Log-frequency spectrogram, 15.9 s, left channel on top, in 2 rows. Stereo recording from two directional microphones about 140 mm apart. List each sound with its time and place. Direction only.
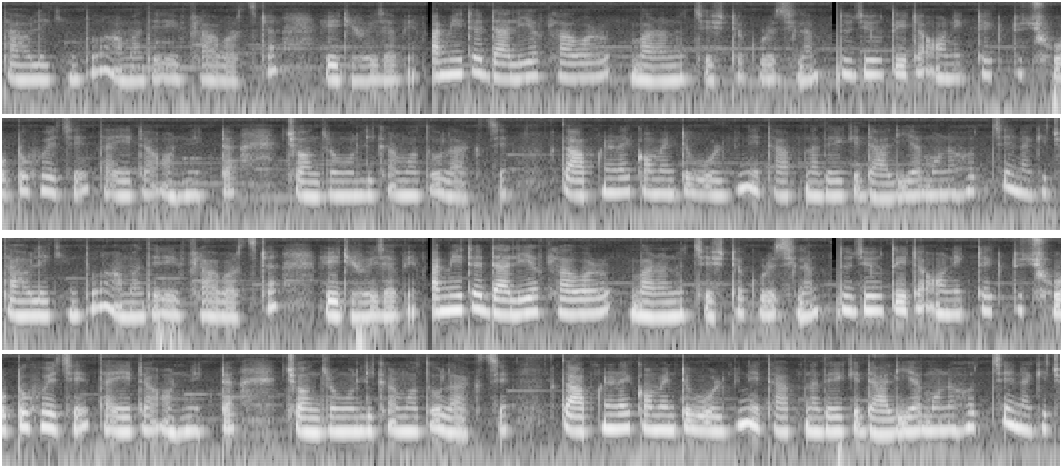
0.0 s speech: 40° right (ahead or behind)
